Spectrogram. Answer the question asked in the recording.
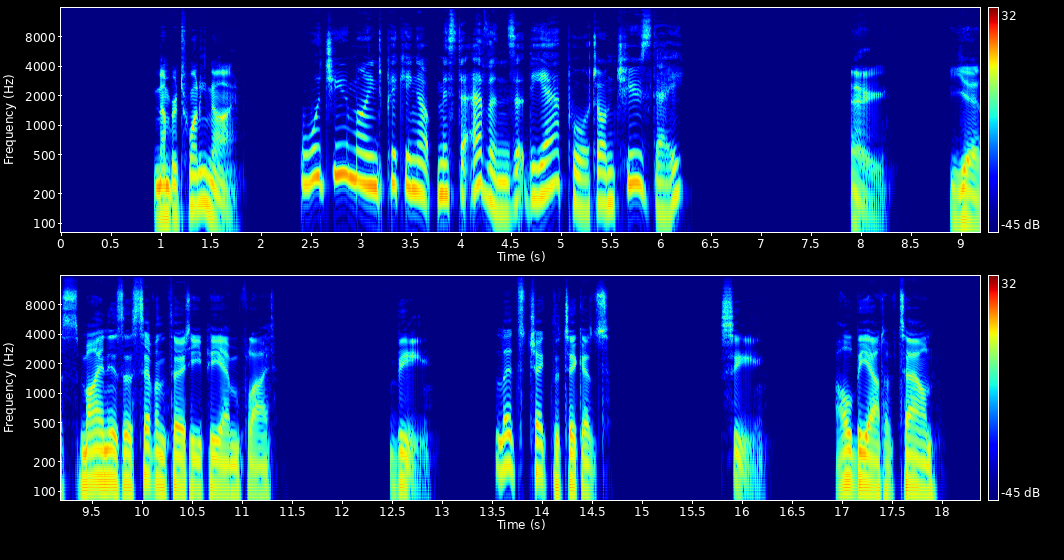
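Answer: C: I'll be out of town.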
